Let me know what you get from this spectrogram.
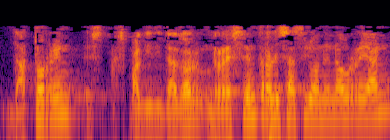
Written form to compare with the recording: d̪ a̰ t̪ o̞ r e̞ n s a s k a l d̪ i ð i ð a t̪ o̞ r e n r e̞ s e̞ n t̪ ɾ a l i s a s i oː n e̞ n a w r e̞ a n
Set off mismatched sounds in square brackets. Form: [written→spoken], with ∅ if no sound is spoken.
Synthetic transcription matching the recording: d̪ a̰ t̪ o̞ r e̞ n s a s [k→p] a l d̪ i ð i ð a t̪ o̞ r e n r e̞ s e̞ n t̪ ɾ a l i s a s i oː n e̞ n a w r e̞ a n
